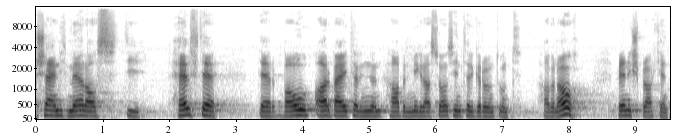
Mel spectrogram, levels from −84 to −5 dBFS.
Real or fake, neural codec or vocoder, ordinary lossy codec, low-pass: real; none; Opus, 64 kbps; 14.4 kHz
